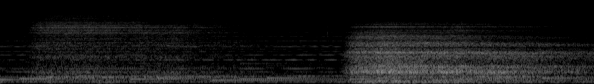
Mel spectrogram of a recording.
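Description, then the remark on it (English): A slow, deep 'dragon breath': a long airy inhale through the nose for about three seconds, then a louder, fuller exhale rushing out of the mouth. No talking. “As you continue to relax in the cozy warm sand, let's take three more deep dragon breaths. Deep breath in and out.”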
